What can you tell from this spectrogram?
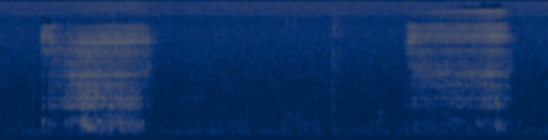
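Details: Lily snoring while asleep, with episodes of stopped breathing; no cold or runny nose, obstructive sleep apnea suspected. Two long, rough rattling breaths about four seconds apart in a quiet room.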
